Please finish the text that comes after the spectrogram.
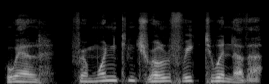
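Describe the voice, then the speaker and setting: An actor playing a guarded man who calls himself a control freak, speaking in a dry, measured way. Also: mid-range voice, sing-song, dry recording, close to an everyday voice. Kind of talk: web drama acting.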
